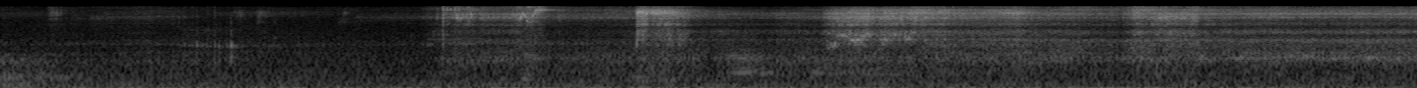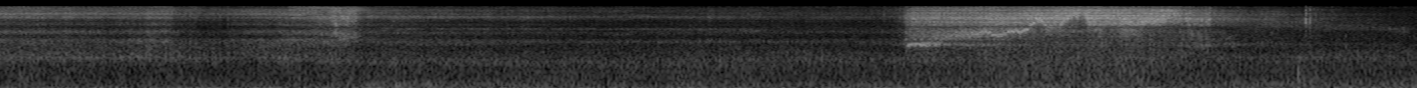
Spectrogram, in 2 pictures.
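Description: Water-cooled surgical drill handpiece cutting an implant site, running in intermittent high-pitched runs, with the hiss of a surgical suction tube. The loudest burst comes near the end.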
